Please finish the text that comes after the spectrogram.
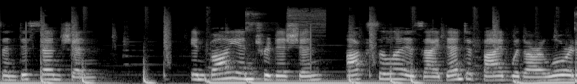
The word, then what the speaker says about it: Oxalá: Oxalá, pronounced Oxalá, is a Brazilian corruption of the Yoruba Orixá-Enlá, another name for Obatala.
